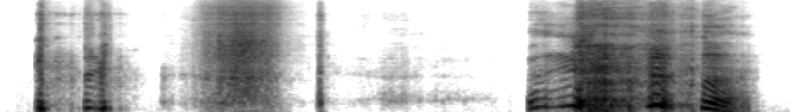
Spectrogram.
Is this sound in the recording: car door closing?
no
